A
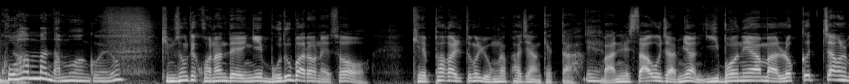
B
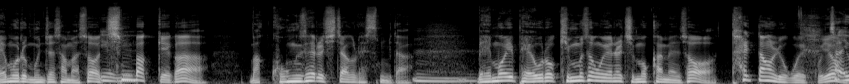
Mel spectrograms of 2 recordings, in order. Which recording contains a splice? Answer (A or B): B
